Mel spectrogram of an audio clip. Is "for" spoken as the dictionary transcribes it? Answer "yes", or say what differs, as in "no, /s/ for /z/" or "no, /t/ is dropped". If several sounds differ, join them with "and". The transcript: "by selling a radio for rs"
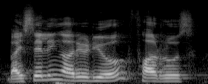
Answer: no, /p/ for /f/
